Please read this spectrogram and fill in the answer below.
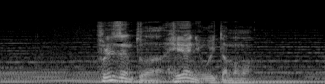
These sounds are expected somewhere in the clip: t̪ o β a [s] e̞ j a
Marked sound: incorrect: h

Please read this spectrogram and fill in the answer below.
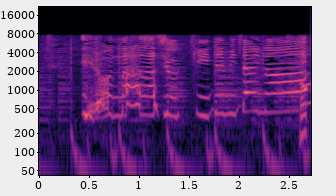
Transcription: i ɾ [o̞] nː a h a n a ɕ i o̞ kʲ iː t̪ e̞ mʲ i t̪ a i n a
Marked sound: incorrect: õ̞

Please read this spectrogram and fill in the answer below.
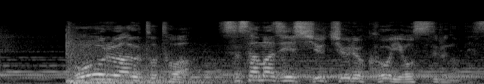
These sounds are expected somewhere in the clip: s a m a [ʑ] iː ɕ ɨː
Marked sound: correct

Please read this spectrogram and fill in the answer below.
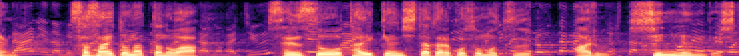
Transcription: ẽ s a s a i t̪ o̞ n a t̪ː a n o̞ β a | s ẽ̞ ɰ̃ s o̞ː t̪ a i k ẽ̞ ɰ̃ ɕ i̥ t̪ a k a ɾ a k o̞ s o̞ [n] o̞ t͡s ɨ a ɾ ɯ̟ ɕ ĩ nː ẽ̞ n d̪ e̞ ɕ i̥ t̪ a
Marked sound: incorrect: m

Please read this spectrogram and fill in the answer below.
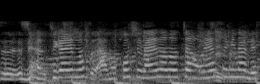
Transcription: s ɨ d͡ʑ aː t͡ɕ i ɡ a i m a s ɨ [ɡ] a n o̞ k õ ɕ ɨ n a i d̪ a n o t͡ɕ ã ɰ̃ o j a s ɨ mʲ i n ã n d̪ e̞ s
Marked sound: incorrect: none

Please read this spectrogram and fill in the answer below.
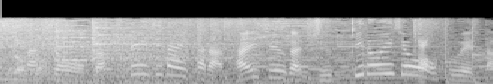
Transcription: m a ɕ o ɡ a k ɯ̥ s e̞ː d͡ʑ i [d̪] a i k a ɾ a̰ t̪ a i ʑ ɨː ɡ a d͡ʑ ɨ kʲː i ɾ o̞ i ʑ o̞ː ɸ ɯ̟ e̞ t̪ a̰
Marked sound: correct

